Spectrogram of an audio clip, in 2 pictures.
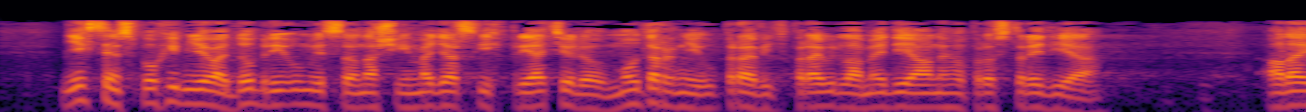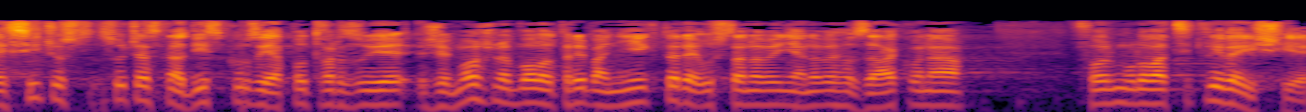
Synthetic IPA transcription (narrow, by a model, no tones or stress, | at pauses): ɲɛxt͡sɛmspɔxibɲɔʋaɟd̪ɔbɾiːuːmisɛlnaʃiɣmaɟaɾskiːxpɾɪacɛʎɔʊmɔd̪ɛɾɲɛupɾaʋicpɾʔaʋid̪laːmɛd̪iaːlnɛɦɔpɾɔst̪ɾɛɟɪa̰ | ʔalɛajsit͡ʃusuːt͡ʃasnaːd̪iskusiapɔt̪ʋr̩d͡zujɛʒɛmɔʒnɔbɔlɔt̪ɾɛbaɲɪɛk̚t̪ɔɾɛːust̪anɔʋɛɲɪanɔʋɛːɦɔzaːkɔna | fɔɾmulɔʋat͡si̥t̪liʋɛjʃɪɛ̰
